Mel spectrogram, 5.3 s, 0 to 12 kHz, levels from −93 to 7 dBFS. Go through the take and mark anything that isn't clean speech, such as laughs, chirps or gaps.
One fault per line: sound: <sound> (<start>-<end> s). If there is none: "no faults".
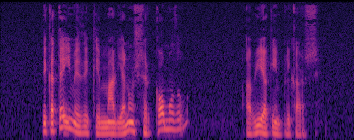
no faults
